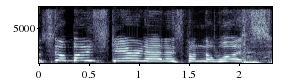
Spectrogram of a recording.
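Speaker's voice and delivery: high shouted mock kid voice; alarmed kids. Kids warn the family of a watcher in the woods, high alarmed yell. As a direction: imitate kids yelling out in alarm. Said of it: "the kids go".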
